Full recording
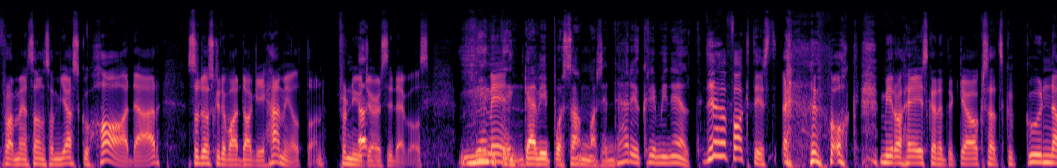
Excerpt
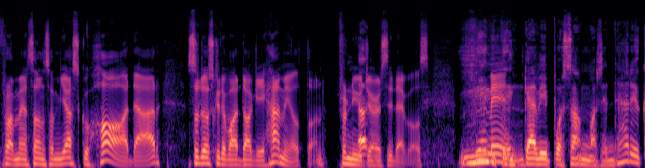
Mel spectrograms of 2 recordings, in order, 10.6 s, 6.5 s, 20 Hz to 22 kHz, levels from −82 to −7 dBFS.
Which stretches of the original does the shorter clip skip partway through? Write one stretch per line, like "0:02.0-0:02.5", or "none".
none

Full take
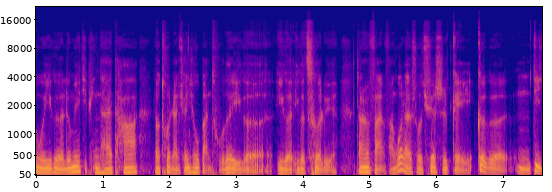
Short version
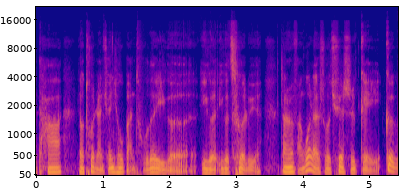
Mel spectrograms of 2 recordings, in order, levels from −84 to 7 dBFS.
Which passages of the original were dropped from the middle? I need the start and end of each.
0:05.0-0:05.3

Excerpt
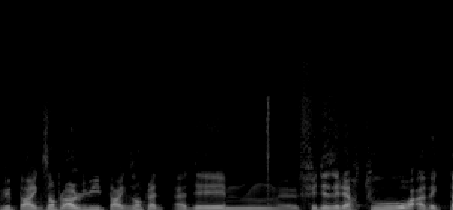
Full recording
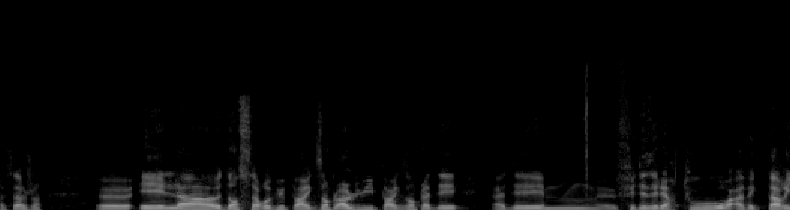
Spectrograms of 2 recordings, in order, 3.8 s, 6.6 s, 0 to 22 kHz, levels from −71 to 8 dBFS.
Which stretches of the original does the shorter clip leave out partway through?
0:03.6-0:04.0

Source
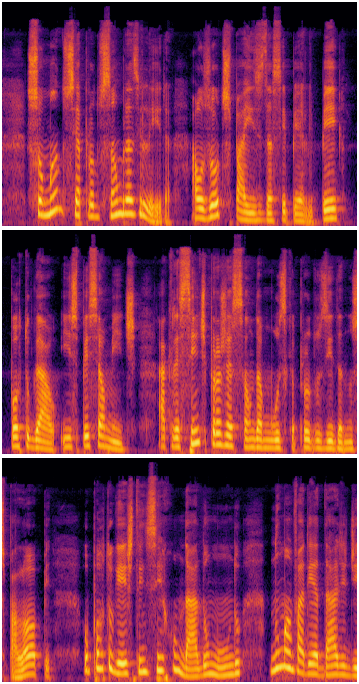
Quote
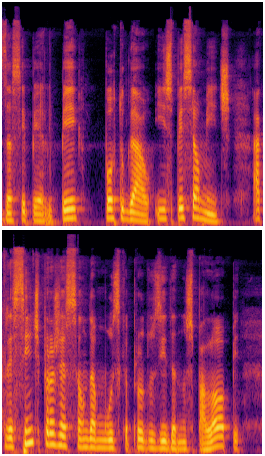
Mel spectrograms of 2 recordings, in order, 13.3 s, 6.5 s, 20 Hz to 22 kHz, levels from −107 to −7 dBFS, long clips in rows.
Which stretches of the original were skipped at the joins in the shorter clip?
none

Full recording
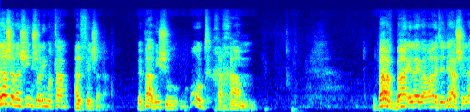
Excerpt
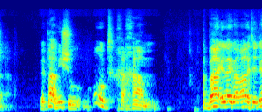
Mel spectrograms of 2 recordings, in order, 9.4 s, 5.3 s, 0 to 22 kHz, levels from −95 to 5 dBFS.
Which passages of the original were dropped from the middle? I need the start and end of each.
0:06.0-0:07.8

